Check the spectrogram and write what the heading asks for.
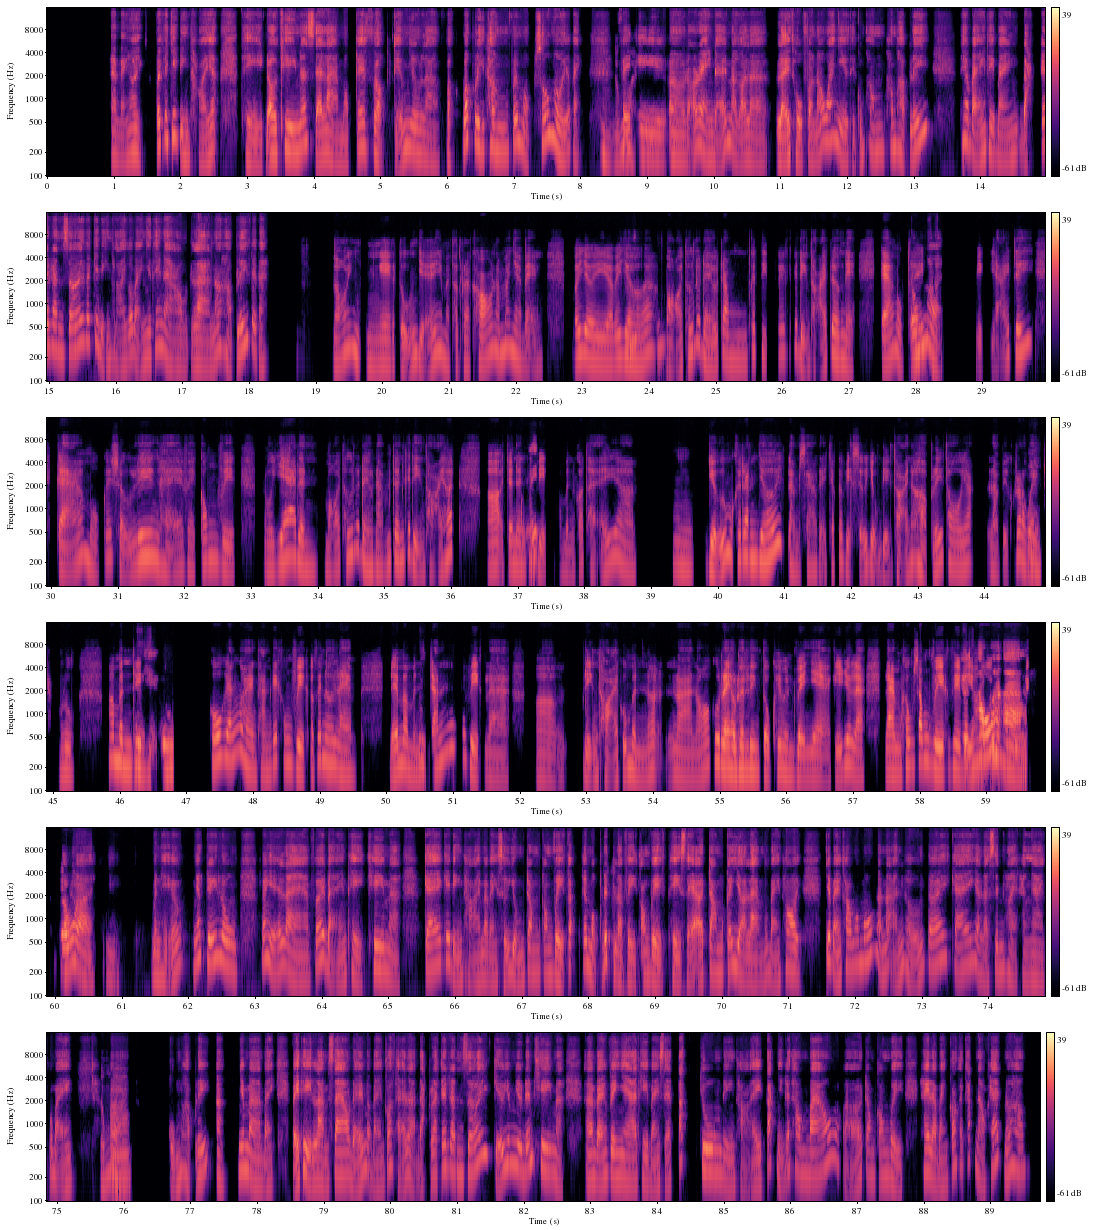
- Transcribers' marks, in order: tapping; other background noise; unintelligible speech; laughing while speaking: "reo lên"; unintelligible speech
- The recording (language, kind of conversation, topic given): Vietnamese, podcast, Bạn đặt ranh giới với điện thoại như thế nào?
